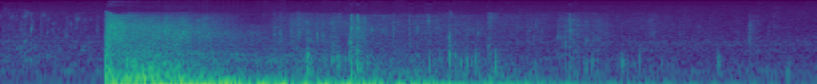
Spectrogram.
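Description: Grenade explosion in the Minecraft Flans Mod video game: a single sudden loud boom with a deep rumbling body that trails off over a few seconds, with scattered crackles.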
